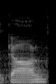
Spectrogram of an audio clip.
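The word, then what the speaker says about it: Kang: believe it's called now I saw it pronounced as gong so he's absolutely locked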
